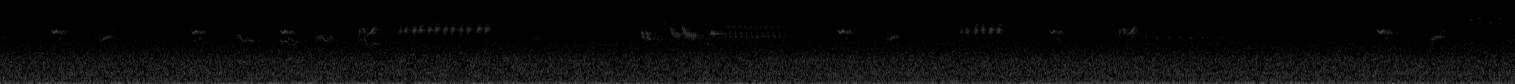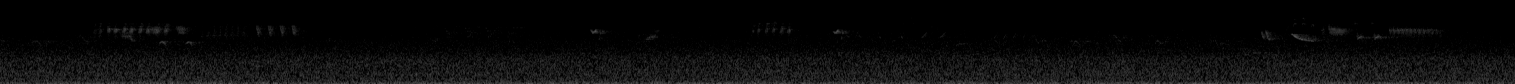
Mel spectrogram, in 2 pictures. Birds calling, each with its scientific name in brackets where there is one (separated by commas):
Dusky Flycatcher (Empidonax oberholseri), Western Tanager (Piranga ludoviciana), Mountain Chickadee (Poecile gambeli), Fox Sparrow (Passerella iliaca)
